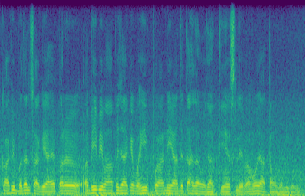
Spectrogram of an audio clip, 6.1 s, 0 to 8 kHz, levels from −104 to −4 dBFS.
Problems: constant background noise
